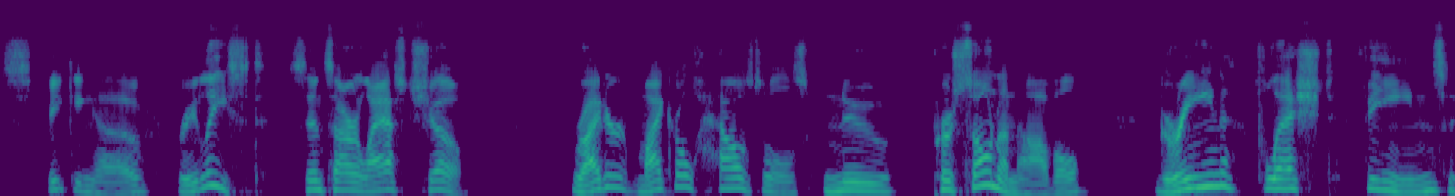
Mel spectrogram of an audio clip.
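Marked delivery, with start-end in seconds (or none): 8.7-10.9 very slow, deliberate, careful enunciation. Show host naming a new novel title, said very slow and careful. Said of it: "Notice I say that very slowly and carefully".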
